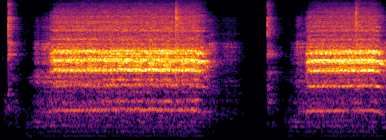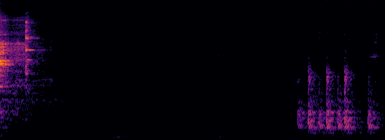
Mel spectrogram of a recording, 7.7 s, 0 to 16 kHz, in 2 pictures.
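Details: 2012 Traeger Texas XL pellet cooker: shrill squeal over motor whir in one-to-two-second bursts; the small fan was ruled out, main intake fan bearing suspected.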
